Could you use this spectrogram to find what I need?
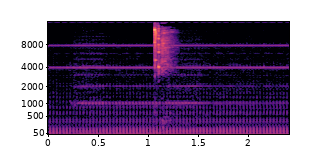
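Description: A short electronic menu beep sounds.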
